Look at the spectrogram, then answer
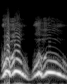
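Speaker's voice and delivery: daffy, jerky cartoon whoop, very high, shrill, loud. Explaining how the voice was really done, demonstrating the Sylvester voice acting like a jerk. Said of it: "acting like a bit of a jerk or acting a little daffy".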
